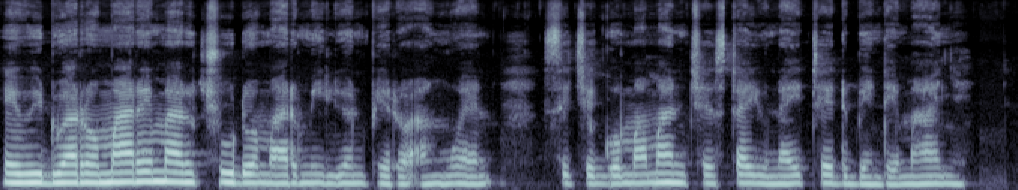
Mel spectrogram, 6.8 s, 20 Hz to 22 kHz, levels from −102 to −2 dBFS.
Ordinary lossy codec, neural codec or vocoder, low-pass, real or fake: none; vocoder, 44.1 kHz, 128 mel bands every 512 samples, BigVGAN v2; none; fake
